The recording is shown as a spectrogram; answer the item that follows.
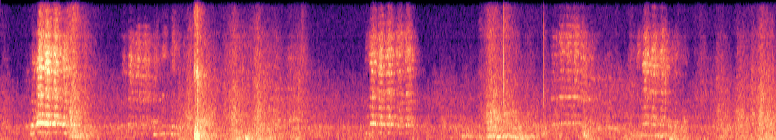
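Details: Farm goats bleating: several short nasal bleats spread through the recording, one sharp knock and steady handling noise between them.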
